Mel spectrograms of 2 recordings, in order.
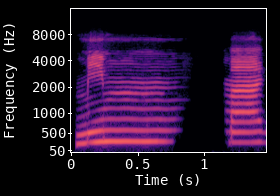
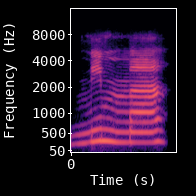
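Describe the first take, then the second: First: The nasal m sound is held longer. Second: The nasal m sound is cut short. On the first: The speaker calls it right. "kita tahan sedikit untuk bisa menyempurnakan si zaman gunnah" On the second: The speaker calls it wrong. "bukan mimma"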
